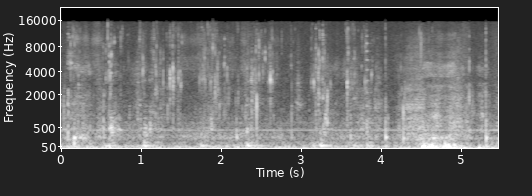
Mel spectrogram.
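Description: A man chewing a mouthful of pasta, with small clicks of a metal fork on a ceramic plate and a low thump about four and a half seconds in.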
